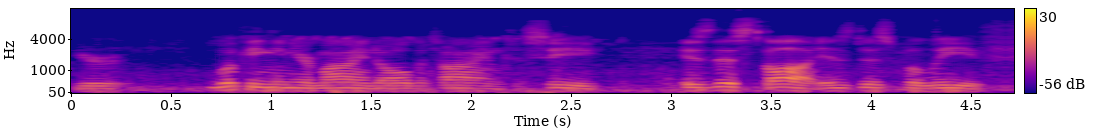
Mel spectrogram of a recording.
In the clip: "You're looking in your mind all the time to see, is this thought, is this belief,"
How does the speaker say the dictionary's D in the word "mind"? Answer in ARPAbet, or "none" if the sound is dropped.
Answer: D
